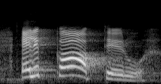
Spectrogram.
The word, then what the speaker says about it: helicóptero: Helicóptero, o acento é na sílaba có.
